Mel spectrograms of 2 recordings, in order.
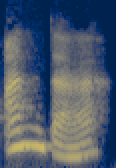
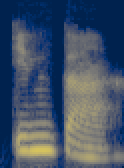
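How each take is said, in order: First: The word begins with an 'a' vowel. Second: The word begins with an 'i' vowel. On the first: It is the standard Arabic form. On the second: It is the colloquial dialect form.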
